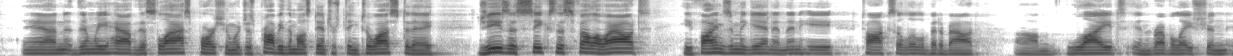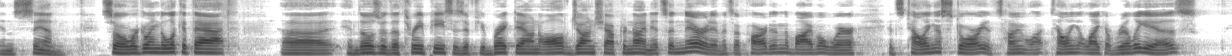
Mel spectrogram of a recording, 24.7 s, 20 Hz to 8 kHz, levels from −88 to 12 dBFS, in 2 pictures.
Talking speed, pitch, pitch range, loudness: 205 wpm, 135 Hz, 125-150 Hz, -20 LUFS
